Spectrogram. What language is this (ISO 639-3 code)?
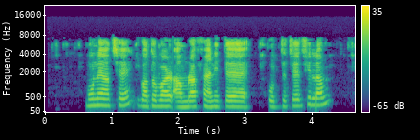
ben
